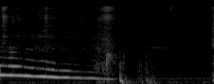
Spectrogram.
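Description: A woman's drawn-out vocal "iii" sound that rises briefly, then slides steadily down in pitch and breaks off about a second in.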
